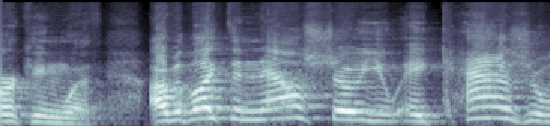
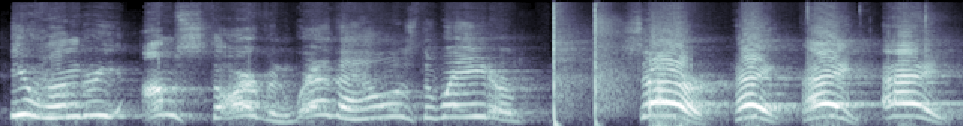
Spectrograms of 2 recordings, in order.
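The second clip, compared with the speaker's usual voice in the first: rude waiter call; 6 semitones higher than usual. Shown as a demonstration. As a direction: bark at the waiter like a slob. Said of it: "I was being rude".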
